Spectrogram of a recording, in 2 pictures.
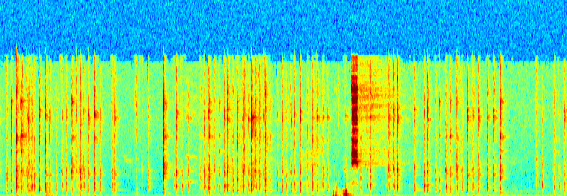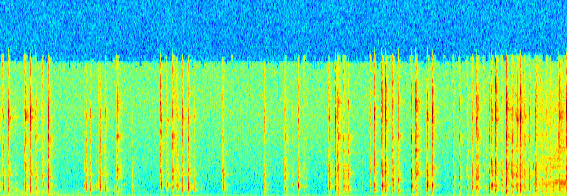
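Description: Computer keyboard typing: quick, irregular runs of keystrokes with short pauses, fairly faint. A short vocal sound about seven seconds in.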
